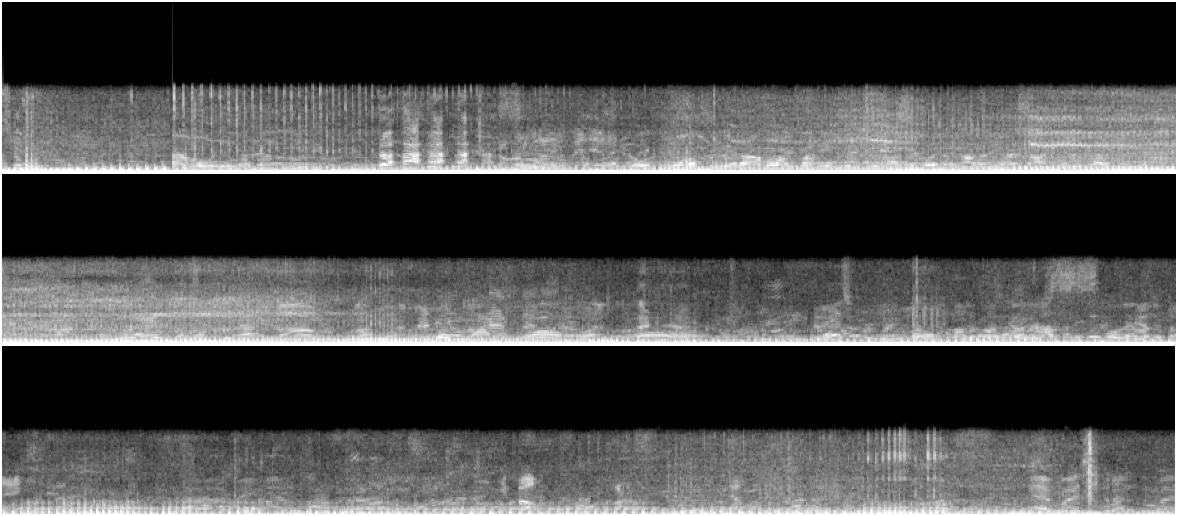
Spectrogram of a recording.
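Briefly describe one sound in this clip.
A crowd of men chatter outdoors.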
